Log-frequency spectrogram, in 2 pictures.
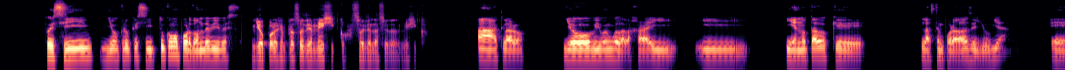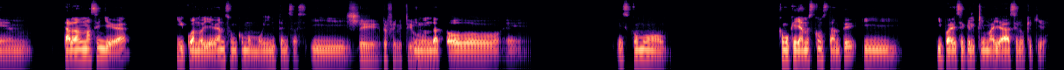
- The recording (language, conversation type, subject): Spanish, unstructured, ¿Por qué crees que es importante cuidar el medio ambiente?
- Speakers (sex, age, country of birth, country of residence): male, 25-29, Mexico, Mexico; male, 35-39, Mexico, Mexico
- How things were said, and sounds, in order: other background noise; tapping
